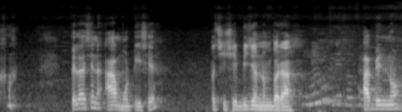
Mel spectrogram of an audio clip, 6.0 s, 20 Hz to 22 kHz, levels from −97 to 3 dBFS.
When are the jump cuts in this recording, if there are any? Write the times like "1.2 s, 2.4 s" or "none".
none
